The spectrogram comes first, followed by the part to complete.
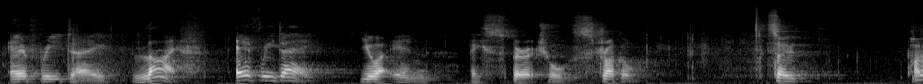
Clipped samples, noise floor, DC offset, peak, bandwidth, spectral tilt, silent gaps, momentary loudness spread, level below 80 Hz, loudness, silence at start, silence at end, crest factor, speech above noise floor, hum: under 0.1%; -58 dBFS; under 0.1%; 0 dBFS; 14 kHz; -4.5 dB/octave; none; 18 LU; -64 dBFS; -22 LUFS; 0.1 s; 0 s; 22 dB; 36 dB; none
